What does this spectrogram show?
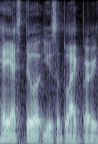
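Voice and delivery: plain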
